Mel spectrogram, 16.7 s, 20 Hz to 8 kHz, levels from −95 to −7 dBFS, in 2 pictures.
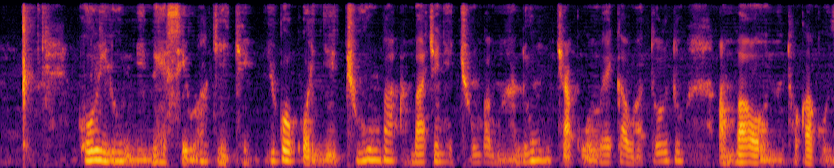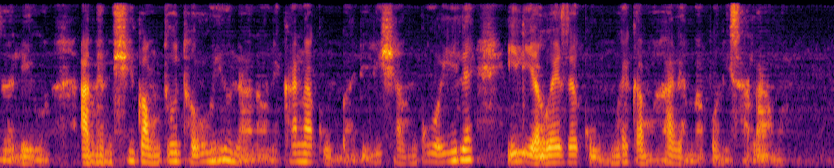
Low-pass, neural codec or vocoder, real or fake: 7.2 kHz; vocoder, 22.05 kHz, 80 mel bands, HiFi-GAN; fake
